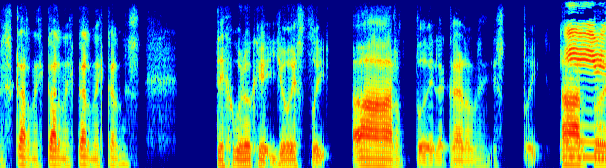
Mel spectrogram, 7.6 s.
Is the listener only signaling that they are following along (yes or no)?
no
